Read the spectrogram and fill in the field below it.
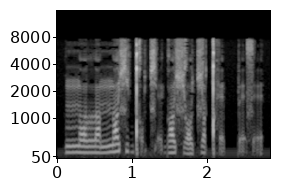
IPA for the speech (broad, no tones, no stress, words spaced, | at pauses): nːɔlːɒ nːɒɕiǃʼɔ̰ t͡ɕɛ̰ ɡɒ ɕɔt͡ɕɒǃʰɛ̰ pːɛ̰sɛ̰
